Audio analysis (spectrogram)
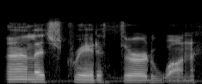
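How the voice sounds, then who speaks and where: A man with a Finnish accent giving a recorded programming lecture, pausing often with ums and restarting his sentences. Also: fairly low pitch, steady tone, sharp tone, clean tone, no echo. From Finland. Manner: hesitant, many ums and restarts. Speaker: university lecturer.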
